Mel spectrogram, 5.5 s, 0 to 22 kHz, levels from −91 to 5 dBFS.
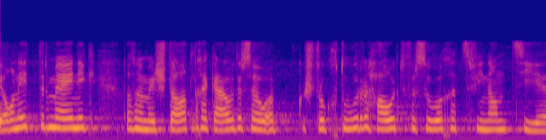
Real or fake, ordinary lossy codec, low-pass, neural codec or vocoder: real; none; 7.2 kHz; none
